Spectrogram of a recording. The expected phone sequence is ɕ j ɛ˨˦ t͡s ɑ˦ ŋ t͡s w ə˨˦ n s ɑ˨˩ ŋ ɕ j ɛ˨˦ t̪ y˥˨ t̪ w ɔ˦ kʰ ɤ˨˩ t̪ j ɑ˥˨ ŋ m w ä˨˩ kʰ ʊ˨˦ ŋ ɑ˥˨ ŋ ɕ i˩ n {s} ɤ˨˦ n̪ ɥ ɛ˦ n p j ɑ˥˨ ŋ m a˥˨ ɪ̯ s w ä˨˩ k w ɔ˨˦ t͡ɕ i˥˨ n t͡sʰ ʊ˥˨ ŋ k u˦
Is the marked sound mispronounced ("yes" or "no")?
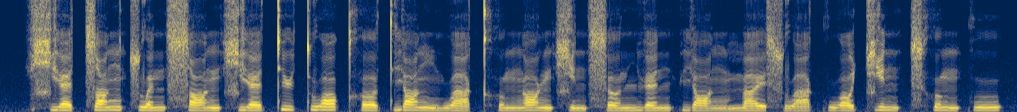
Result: no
